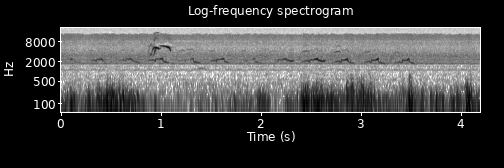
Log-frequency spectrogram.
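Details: Common redshank at the nest in a farm meadow, camera set 8 m away: a quick run of about ten short, arched piping notes, one loud rising-falling call mid-way, over low wind rumble.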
